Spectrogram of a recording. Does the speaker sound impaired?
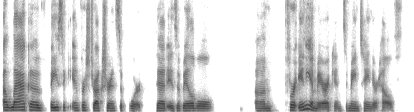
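No.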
